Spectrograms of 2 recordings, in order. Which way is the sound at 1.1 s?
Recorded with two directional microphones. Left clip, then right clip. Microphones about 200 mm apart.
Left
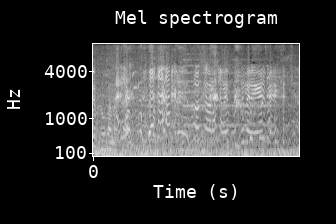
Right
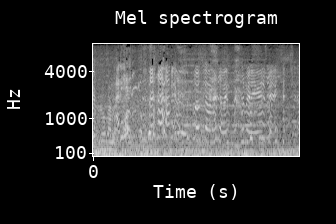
35° right (ahead or behind).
